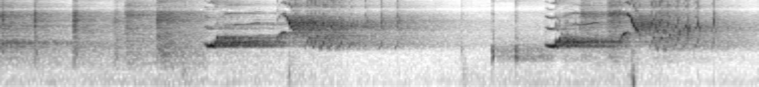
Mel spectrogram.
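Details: Song of the white-rumped shama (murai batu), played to make other shamas sing: rich ringing phrases opening with a clean whistle that bursts into buzzy, echoing upper notes, repeated twice.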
